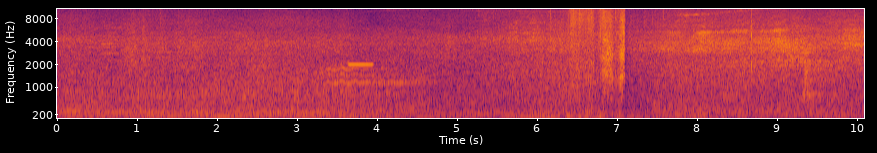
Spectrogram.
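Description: Car engine running as the convertible, top down, pulls away and drives off, with engine hum and road and wind noise. There are a few brief knocks about six and a half seconds in.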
